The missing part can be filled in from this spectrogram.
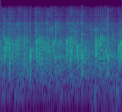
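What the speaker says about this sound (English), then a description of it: "Can we give our panelists a big round of applause?" Applause from a panel discussion audience after a film talk, a short patch of scattered clapping from a modest crowd, moderately close and fading slightly toward the end.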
